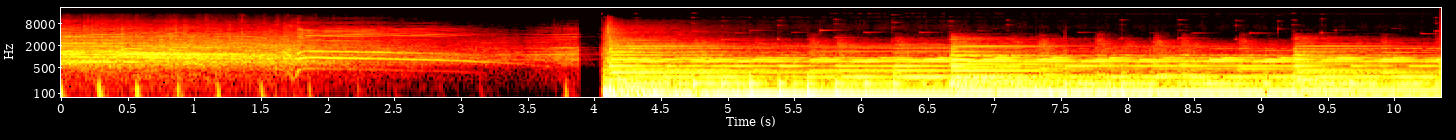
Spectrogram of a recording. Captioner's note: cheers and Applause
